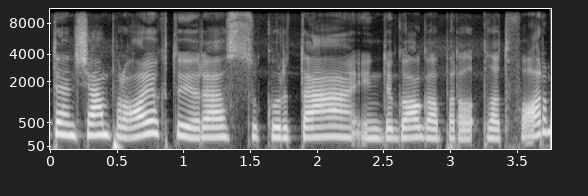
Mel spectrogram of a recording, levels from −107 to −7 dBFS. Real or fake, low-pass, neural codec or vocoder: real; 9.9 kHz; none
